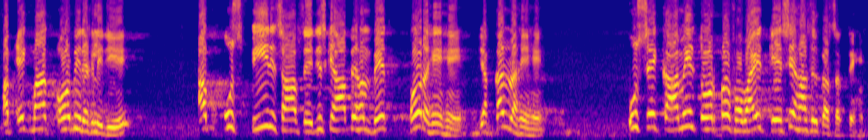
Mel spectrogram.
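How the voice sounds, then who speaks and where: A man with a notably high-pitched voice preaches a religious sermon. He speaks emphatically, repeating key points and putting rhetorical questions to his listeners. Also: big pitch swings, measured pace, pushed and bright, a little hiss or hum, rough recording. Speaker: Islamic preacher. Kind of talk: sermon lecture.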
